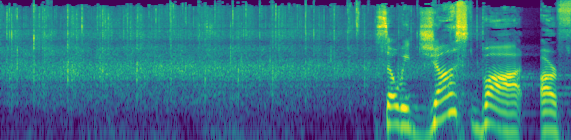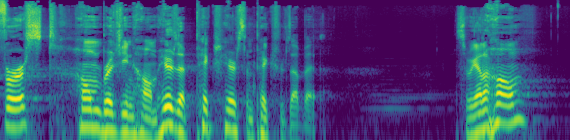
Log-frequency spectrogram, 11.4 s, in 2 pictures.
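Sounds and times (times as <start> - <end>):
audience applause: 0.0 - 4.9
speech: 3.8 - 9.0, 10.3 - 11.1.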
